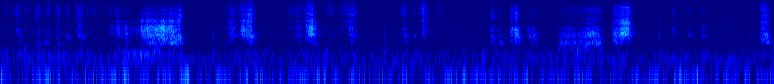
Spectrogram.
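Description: A wooden stylus rubs and scratches the black wax-coated surface of scratch art paper in a flat spiral pad, working on the building on the right side of the sheet. Six dry, raspy scraping strokes stand out over a faint, steady hiss, the loudest near the start and toward the end. Each stroke is a bright, papery scratch centered in the upper mids that stops quickly with little ring.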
